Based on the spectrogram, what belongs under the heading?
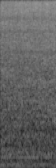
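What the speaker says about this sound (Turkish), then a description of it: "Buhar var, her su kaynıyor." Steam hisses steadily from boiling water in a village home kitchen while hamburgers are being made, a close, even, continuous rush with no voices.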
